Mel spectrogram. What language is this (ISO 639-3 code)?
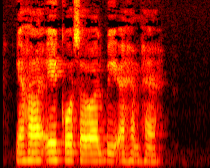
urd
